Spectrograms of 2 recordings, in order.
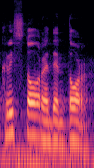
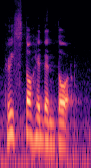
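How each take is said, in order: First: It is said with the speaker's plain pronunciation. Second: It is said with a local Brazilian pronunciation. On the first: "Ang tawag po dyan ay" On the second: "they pronounce it as"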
